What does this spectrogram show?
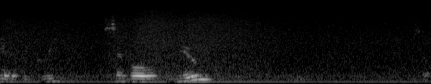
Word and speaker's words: nu: It's used, we typically give it the Greek symbol nu. So it's spelled that way, it's pronounced nu, W, but it looks like a sort of script B.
